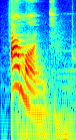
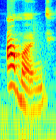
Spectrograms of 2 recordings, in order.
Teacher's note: The L is silent for many speakers.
